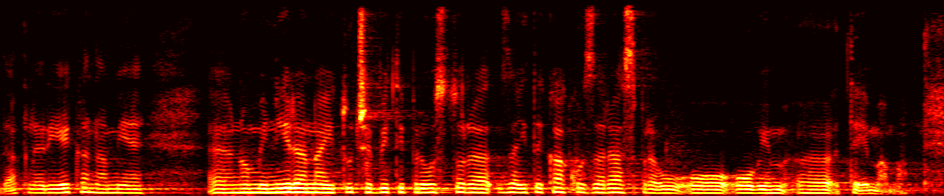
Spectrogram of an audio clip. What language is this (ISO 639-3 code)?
hrv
